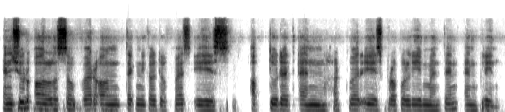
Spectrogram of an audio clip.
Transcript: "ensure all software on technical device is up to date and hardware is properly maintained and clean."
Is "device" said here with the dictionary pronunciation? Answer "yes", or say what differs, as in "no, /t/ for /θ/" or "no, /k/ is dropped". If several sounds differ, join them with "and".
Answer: no, /f/ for /v/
